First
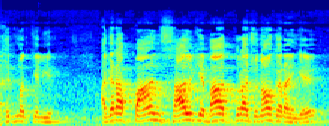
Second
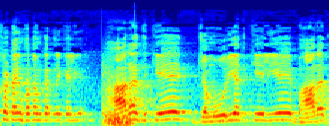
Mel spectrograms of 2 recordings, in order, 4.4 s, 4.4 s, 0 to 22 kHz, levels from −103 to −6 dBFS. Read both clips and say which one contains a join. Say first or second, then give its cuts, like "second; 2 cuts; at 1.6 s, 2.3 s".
second; 1 cut; at 1.3 s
